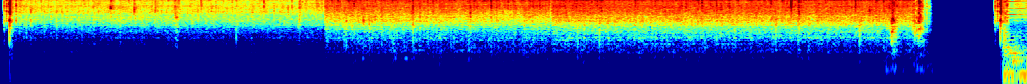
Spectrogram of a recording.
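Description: Strips of bacon sizzling in a frying pan, with scattered crackles and pops of spitting fat. The sizzle grows louder about three seconds in and cuts off suddenly near the end.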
